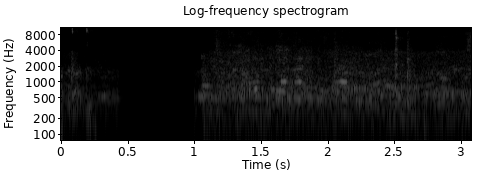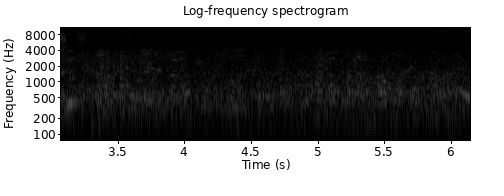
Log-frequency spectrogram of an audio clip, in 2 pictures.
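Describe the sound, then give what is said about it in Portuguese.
A loud, dense wash of crowd chatter fills a stadium, many voices blending into a steady roar after a brief moment of silence near the start. “Porque, mano, tá mó barulheira aqui. Eu vou mostrar o estádio.”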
